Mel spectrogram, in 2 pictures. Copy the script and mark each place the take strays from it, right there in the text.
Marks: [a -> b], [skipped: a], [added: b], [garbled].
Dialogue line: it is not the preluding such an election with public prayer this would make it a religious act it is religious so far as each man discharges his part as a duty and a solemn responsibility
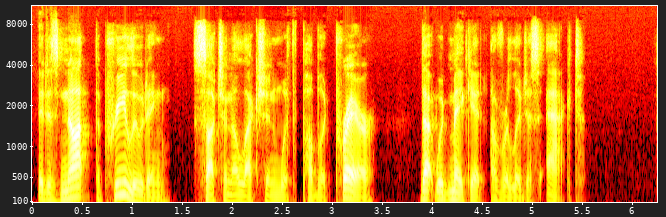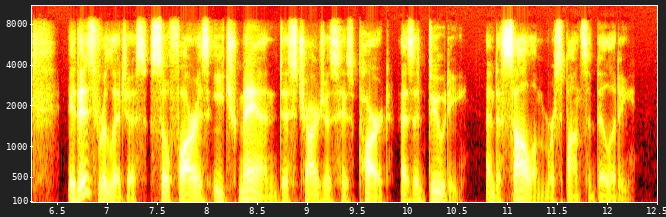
it is not the preluding such an election with public prayer [this -> that] would make it a religious act it is religious so far as each man discharges his part as a duty and a solemn responsibility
